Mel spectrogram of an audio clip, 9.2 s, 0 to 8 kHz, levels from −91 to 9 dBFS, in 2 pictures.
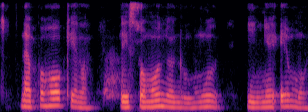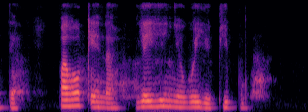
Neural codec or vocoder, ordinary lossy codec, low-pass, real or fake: codec, 24 kHz, 3 kbps, HILCodec; Opus, 64 kbps; 7.2 kHz; fake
